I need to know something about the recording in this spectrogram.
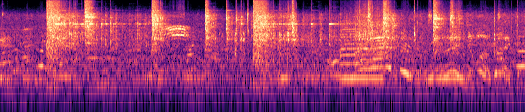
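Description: Several sharp knocks at a carnival high striker game, a mallet striking the strength tester, over a crowd of voices; a held, pitched tone sounds about four seconds in.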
